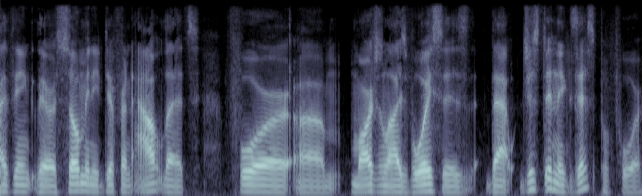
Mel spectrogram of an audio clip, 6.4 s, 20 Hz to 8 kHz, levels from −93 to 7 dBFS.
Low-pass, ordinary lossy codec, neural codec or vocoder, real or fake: 7.2 kHz; AAC, 48 kbps; none; real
